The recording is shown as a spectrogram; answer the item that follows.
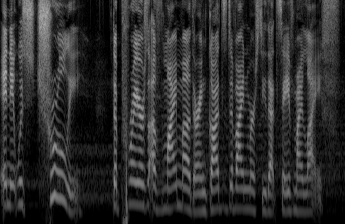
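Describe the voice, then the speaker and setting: A woman's voice: fairly even intonation, moderate pace, a bit bright, long reverb tail. Impassioned woman giving testimony. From California. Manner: impassioned, rising to cries in high moments. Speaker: pro-life speaker. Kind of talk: emotional testimony talk.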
